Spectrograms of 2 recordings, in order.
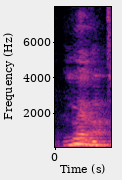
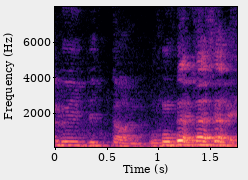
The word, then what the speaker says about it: Louis Vuitton: It's Louis Vuitton. I used to say Louis Vuitton. Kind of Italian.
